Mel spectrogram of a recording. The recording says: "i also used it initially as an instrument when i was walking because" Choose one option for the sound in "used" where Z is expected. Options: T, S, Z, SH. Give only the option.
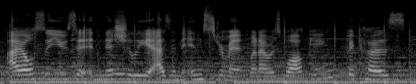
Z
